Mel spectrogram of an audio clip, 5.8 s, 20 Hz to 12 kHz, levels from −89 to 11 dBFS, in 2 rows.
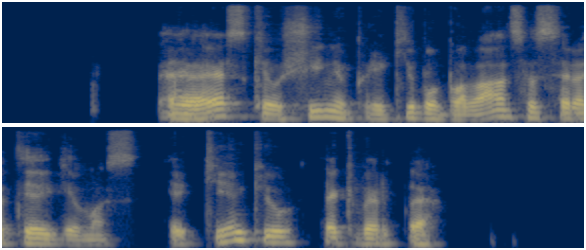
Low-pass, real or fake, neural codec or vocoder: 10.8 kHz; fake; codec, 24 kHz, 3 kbps, HILCodec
